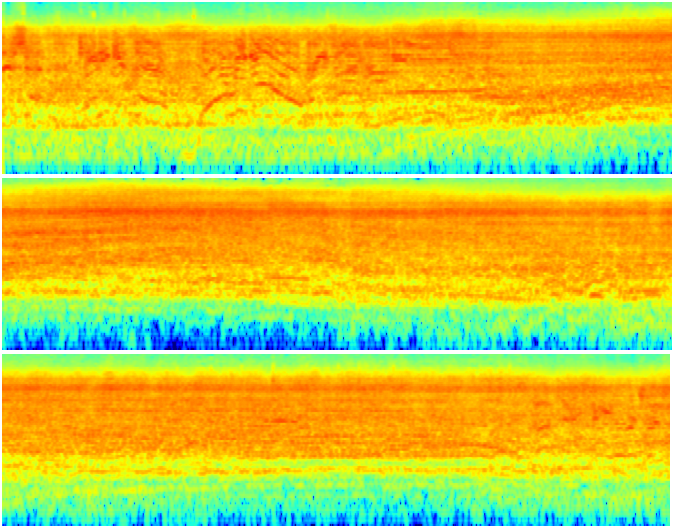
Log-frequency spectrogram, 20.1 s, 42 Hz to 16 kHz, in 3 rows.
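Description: A field of dirt late model race cars racing, their V8 engines running hard throughout, with pitch rising and falling as the cars accelerate and pass.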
